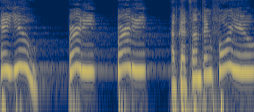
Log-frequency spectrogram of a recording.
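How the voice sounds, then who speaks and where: A woman puts on a squeaky character voice at an extremely high pitch. She keeps a moderate pace with ordinary pitch variation. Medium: video game.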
